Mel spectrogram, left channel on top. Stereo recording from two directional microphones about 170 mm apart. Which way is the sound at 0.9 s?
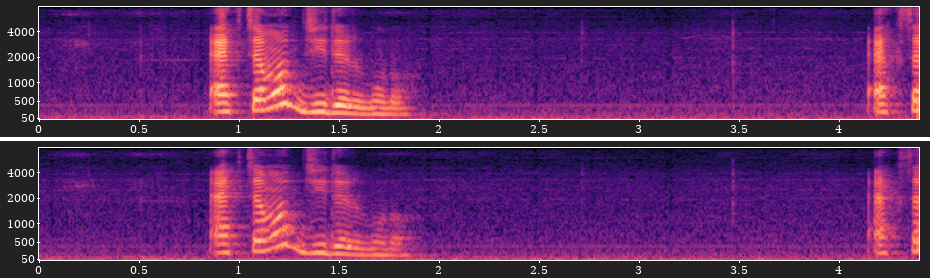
20° left (ahead or behind).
